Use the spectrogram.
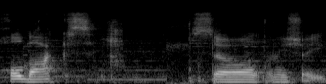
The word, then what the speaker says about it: Holbox: Yeah, just kind of warm up for a second, but I took a trip to a beautiful island called Holbox, but it's spelled Holbox.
